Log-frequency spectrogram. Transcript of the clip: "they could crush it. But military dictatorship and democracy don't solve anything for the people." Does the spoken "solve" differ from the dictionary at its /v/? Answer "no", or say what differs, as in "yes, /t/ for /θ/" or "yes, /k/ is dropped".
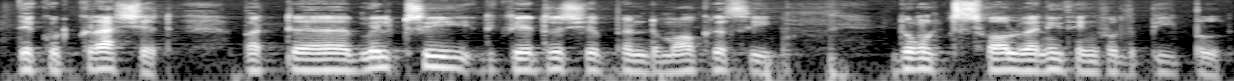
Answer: no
